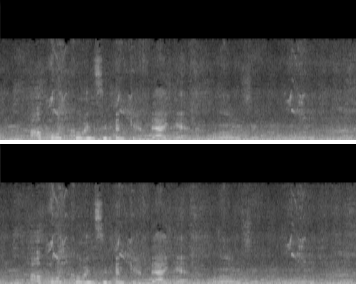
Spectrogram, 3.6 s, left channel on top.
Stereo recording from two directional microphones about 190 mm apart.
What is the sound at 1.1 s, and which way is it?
Speech, 55° right (ahead or behind).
